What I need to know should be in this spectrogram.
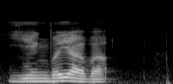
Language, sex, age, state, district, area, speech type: Manipuri, male, 18-30, Manipur, Tengnoupal, rural, read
